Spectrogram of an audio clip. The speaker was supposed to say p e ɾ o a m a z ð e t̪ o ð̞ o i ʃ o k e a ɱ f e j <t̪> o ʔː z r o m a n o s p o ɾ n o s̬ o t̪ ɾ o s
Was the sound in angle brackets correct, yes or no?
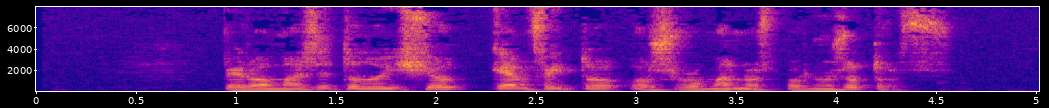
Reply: yes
